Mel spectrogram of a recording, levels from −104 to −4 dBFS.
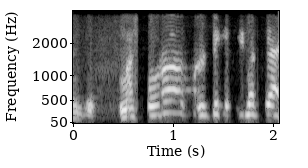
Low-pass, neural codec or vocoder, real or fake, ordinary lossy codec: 3.6 kHz; vocoder, 44.1 kHz, 128 mel bands, Pupu-Vocoder; fake; none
